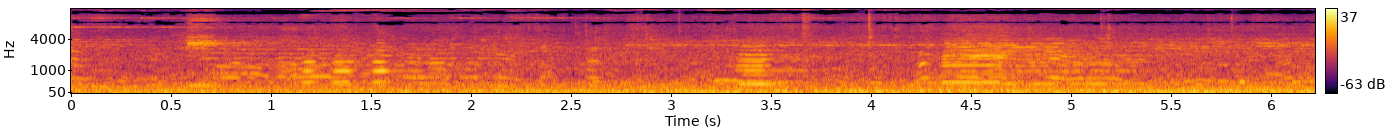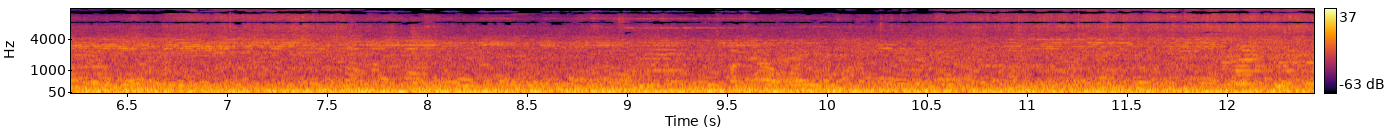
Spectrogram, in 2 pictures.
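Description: Busy city street traffic: a steady rumble of passing vehicles, with horns tooting a few times, the longest about four seconds in, and crowd voices around.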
